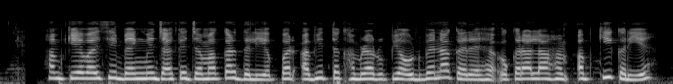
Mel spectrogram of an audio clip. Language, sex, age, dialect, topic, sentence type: Magahi, female, 41-45, Northeastern/Surjapuri, banking, question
